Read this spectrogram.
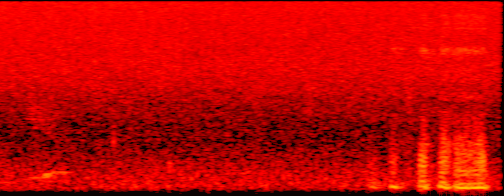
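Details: A Shih Tzu called Willis sleeping: after a quiet stretch, a short series of low, throaty, fluttering snores builds up over the last second.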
